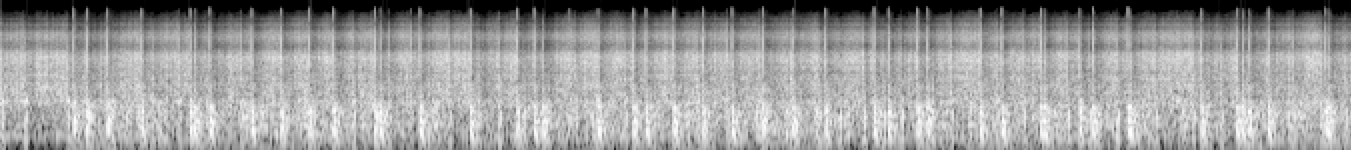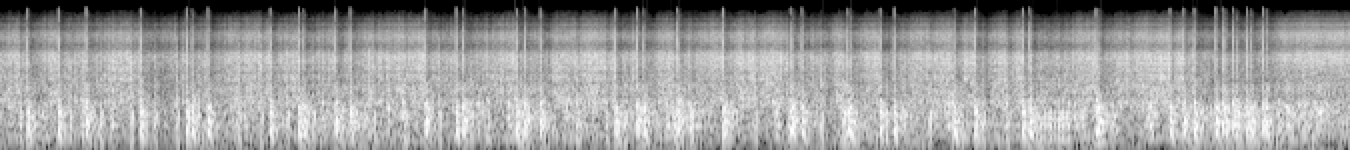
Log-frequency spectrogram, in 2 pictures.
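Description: Firework shells burst and crackle overhead.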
